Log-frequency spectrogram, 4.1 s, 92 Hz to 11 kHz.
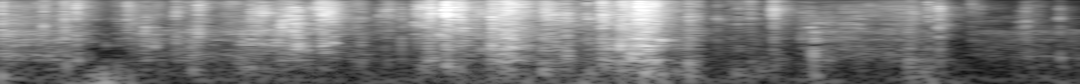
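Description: Foil wrapper of a 2020 Donruss Optic football card pack being torn open and crinkled in the hands: irregular rustling and ripping, thinning out near the end.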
